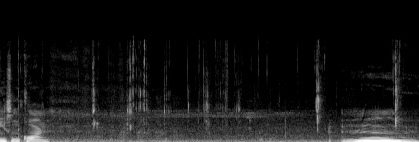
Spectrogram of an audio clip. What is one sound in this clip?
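A young woman chews and smacks her lips close to a microphone.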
